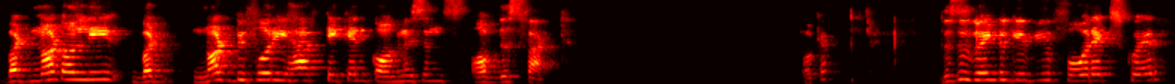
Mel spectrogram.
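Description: A man's voice: high-pitched, a little slow, pauses often, fairly bright tone. A man teaching maths live, working through steps aloud and checking understanding with short questions. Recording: echoey, roomy sound.

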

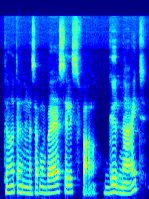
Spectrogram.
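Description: Brazilian male English teacher, patient, clear explainer, medium pitch. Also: little pitch movement, darkish tone. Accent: Brazilian Portuguese. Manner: patient, explanatory, repeats checks with students; slows down to model English phrases. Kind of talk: recorded online lesson.

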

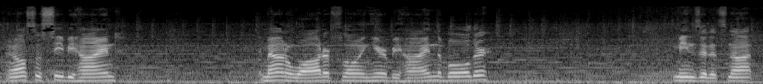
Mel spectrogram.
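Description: A man giving a plain, practical walkthrough outdoors by a backyard stream, thinking aloud while filming on a handheld phone. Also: on the high side. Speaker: water feature installer. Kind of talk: walkthrough narration while inspecting. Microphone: handheld phone camera.

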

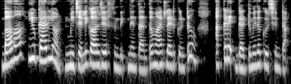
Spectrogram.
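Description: A woman's voice: on the high side, expressive, normal speed. A woman voicing an anxious young man. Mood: casual. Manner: urgent, commanding.

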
